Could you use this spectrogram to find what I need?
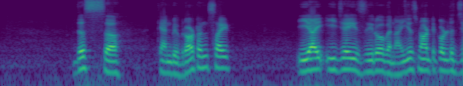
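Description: A man lectures calmly through a clip-on microphone.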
